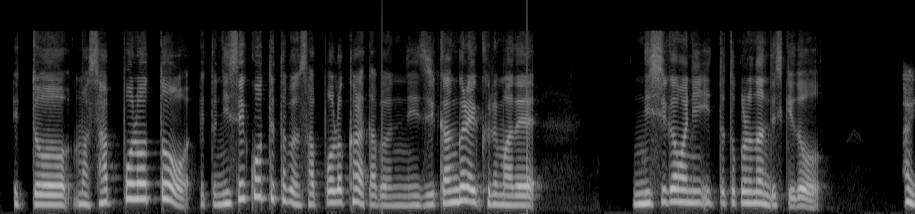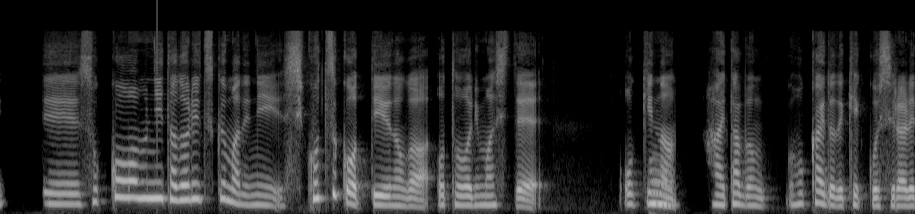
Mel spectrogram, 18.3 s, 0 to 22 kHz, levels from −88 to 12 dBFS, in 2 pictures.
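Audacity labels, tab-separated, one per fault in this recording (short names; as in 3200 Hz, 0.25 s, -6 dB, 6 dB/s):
3.820000	3.820000	pop -16 dBFS
5.270000	5.270000	gap 4.6 ms
10.720000	10.720000	pop -10 dBFS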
